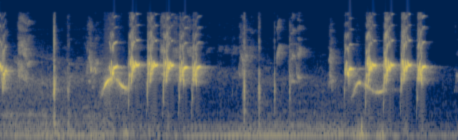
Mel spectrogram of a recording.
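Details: Tame Javan myna chattering on a hand: bouts of loud, quick, repeated whistled notes, about five or six per bout, separated by scattered clicks and soft chatter.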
